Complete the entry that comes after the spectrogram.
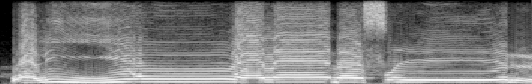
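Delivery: waliyyu wala nasir slow, nasal hum on the tanwin; nasal ghunnah reading. Shown as a demonstration.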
